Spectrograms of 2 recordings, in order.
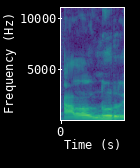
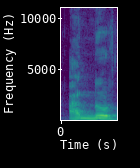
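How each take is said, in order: First: The article keeps a clear l sound. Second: The article blends into the following n sound. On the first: The speaker calls it wrong. "bukan Al-Nur ya" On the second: The speaker calls it right. "Kalau Nur dia menjadi An-Nur"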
